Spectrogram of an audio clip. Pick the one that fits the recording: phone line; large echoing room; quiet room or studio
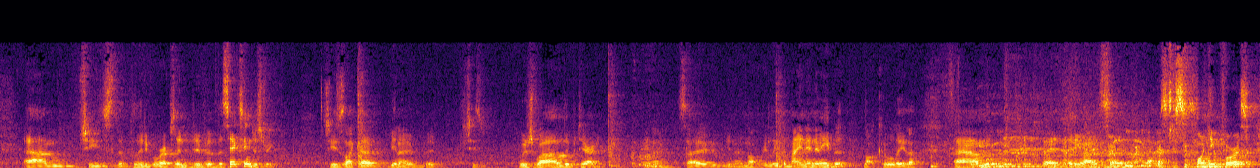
large echoing room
